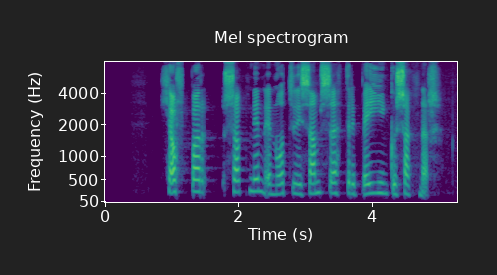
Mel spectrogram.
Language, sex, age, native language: Icelandic, female, 40-49, Icelandic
